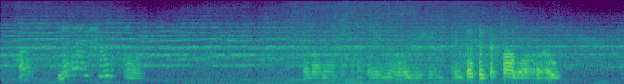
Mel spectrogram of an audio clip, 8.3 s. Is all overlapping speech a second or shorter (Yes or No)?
Yes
